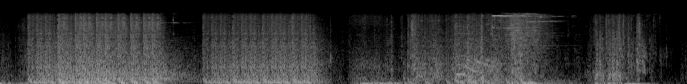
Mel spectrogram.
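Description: Sustained automatic gunfire in the mobile shooter Free Fire, with loud rapid bursts close by that empty the magazine across several long strings, separated by brief pauses.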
